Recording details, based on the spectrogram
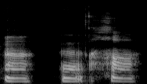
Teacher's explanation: some kind of usually nasalized back vowel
